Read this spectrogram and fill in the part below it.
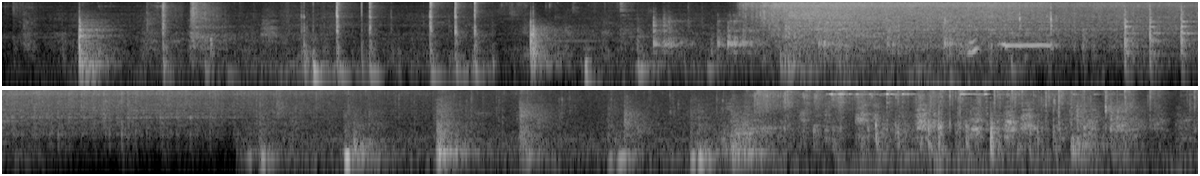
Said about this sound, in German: Da ist ein Hund.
